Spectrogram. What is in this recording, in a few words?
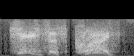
scared; hunter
